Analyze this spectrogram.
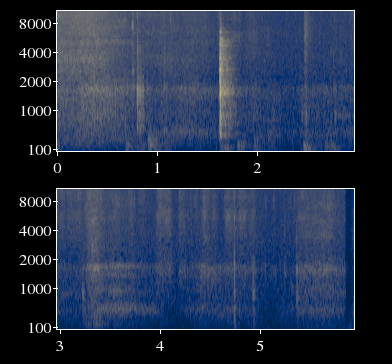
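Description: Something knocks and scrapes as a man handles it.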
